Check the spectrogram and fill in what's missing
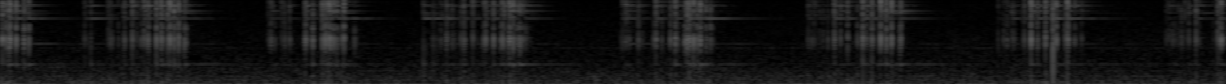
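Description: Long acrylic nails scratch across the cut pattern of a hollow, empty, medium cut crystal glass pedestal bowl. Repeated bursts of bright, rasping scratches come with faint glassy pings over a low steady background hum.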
